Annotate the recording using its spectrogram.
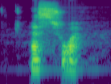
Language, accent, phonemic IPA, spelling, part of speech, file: French, Canada, /a.swa/, assoies, verb, LL-Q150 (fra)-assoies.wav
- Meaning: second-person singular present subjunctive of asseoir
